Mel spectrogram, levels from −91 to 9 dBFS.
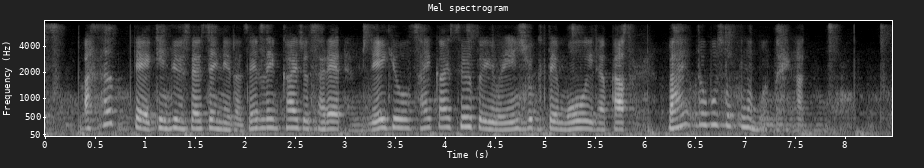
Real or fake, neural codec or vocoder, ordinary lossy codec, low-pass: fake; codec, 24 kHz, 0.9 kbps, WavTokenizer, small release; none; 7.2 kHz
